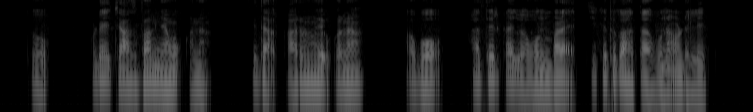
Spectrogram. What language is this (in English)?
Santali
